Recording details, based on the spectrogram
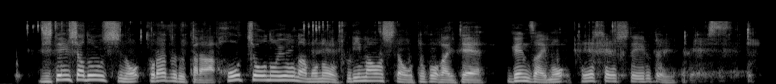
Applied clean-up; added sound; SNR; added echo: neural mask model Resemble Enhance denoiser.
